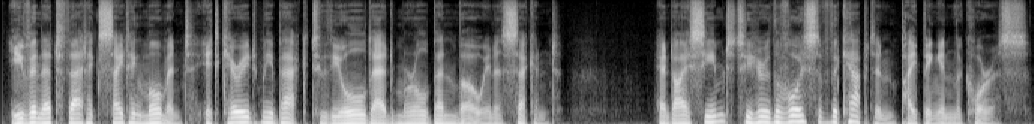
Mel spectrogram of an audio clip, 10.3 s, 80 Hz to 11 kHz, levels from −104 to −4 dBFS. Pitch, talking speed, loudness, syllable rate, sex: 105 Hz, 180 wpm, -17 LUFS, 4.9 syllables/s, male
